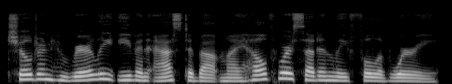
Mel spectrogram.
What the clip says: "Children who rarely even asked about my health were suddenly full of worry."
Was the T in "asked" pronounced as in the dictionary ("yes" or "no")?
yes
